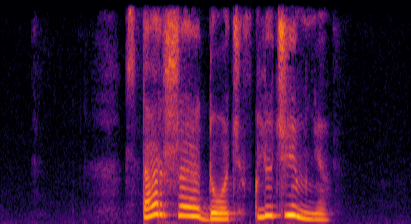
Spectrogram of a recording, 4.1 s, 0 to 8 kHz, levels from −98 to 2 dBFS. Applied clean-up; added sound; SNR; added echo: none; none; none; none.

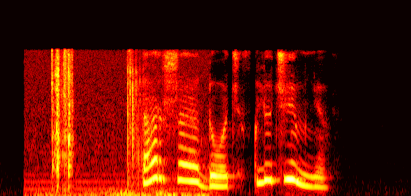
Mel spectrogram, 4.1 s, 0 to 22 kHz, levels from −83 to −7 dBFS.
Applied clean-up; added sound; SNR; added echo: none; Cutlery, silverware; 3 dB; none.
